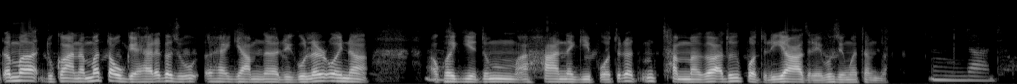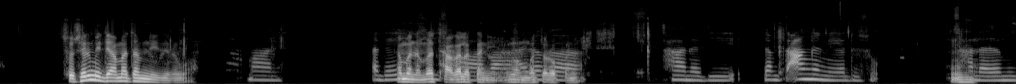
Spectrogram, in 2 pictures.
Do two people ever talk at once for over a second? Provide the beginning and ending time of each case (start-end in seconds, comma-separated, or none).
14.1-15.8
